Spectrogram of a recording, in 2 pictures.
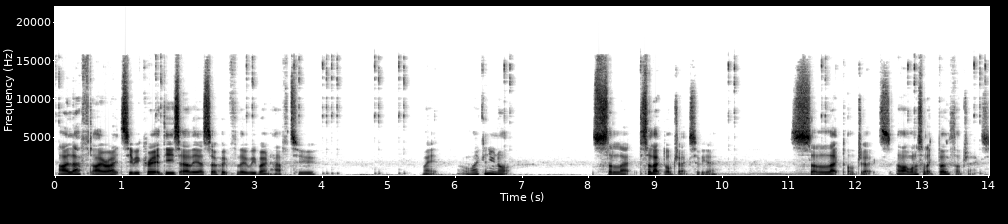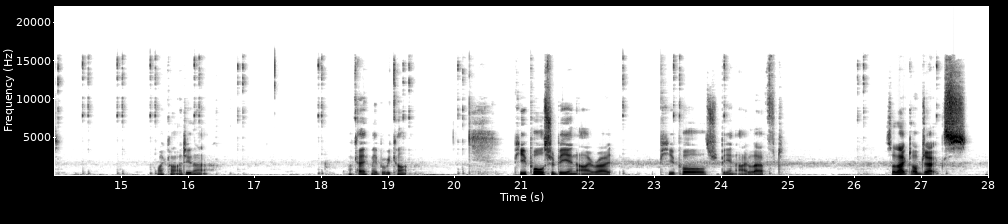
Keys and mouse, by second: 0.0-8.8 drag, 5.8 s, 16.0-18.5 drag, 16.0-18.7 right drag, 18.5 g, 21.9-28.0 right drag.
